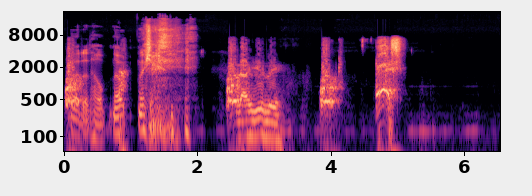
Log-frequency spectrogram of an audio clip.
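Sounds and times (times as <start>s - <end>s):
speech: 0.3s - 2.0s, 2.6s - 3.4s, 4.9s - 5.1s
dog barking at someone walking past the yard: 2.4s - 2.8s, 3.8s - 5.1s.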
